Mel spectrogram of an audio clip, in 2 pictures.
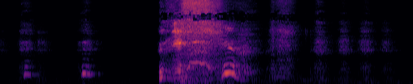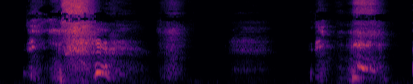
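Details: Repeated held-back sneezes, nose pinched to stifle them until the subject felt dizzy: short catching breaths, then two forceful explosive sneezes and a smaller third, with stifled holdbacks between; sneeze.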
